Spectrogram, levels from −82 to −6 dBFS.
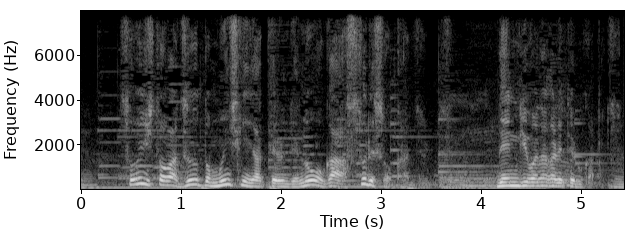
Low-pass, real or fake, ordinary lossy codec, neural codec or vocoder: none; real; none; none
